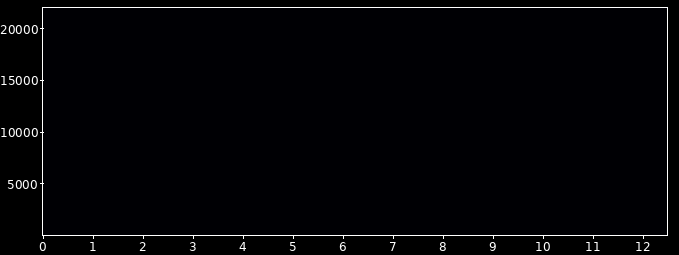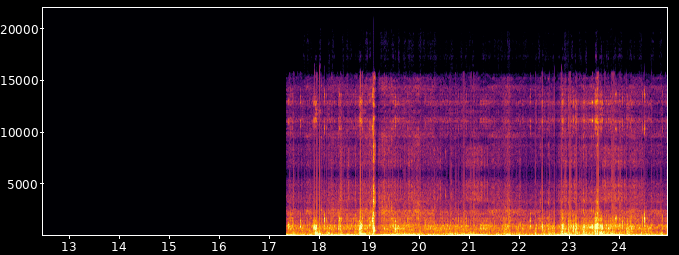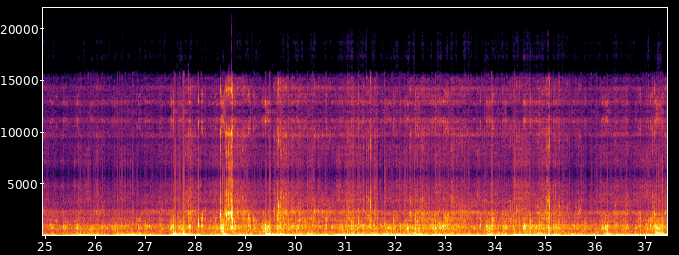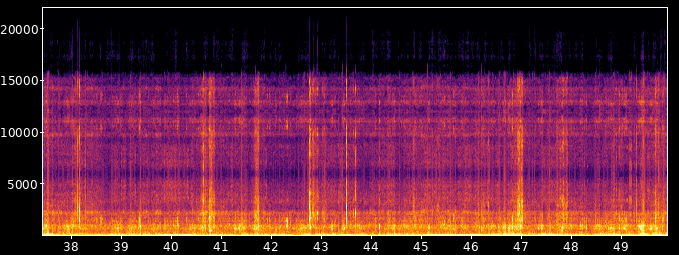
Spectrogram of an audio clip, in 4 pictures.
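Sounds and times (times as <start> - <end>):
water rushing: 17.4 - 49.9
wind: 17.4 - 49.9.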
